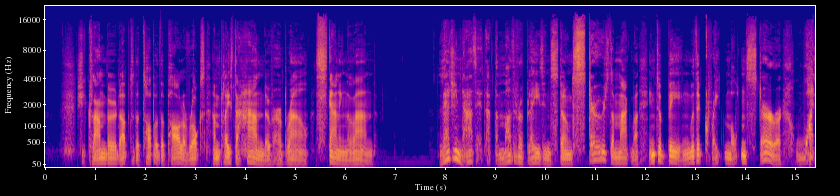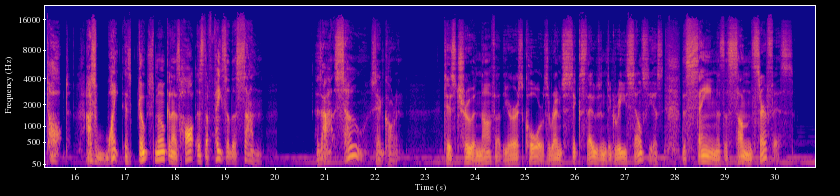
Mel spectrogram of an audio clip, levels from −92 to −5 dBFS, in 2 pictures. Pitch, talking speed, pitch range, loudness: 80 Hz, 150 wpm, 75-85 Hz, -30 LUFS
